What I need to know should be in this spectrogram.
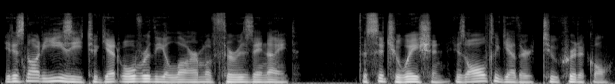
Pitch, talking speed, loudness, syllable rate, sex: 115 Hz, 165 wpm, -16 LUFS, 5.4 syllables/s, male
